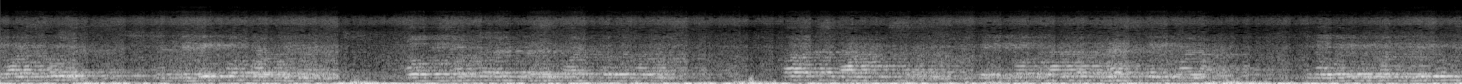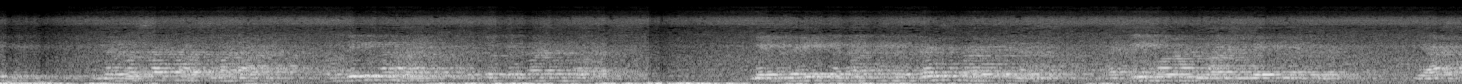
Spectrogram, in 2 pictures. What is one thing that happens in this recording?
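A young man sings slowly into a microphone in a large echoing hall.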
